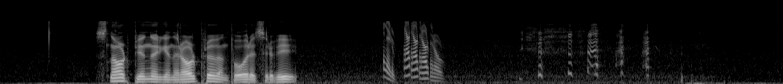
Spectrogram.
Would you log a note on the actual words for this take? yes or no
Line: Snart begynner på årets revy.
yes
